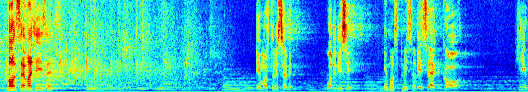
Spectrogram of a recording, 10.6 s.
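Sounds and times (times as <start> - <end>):
audience clapping: 0.0 - 4.6
speech: 0.2 - 2.0, 5.2 - 9.3, 10.3 - 10.5.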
